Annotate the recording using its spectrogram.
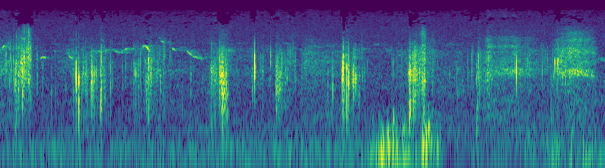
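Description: Footsteps of a person walking in trainers along a path, a run of short, irregular steps.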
